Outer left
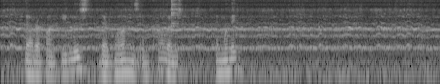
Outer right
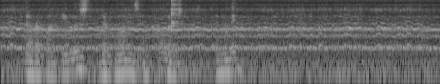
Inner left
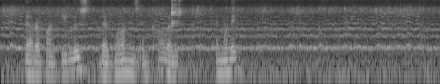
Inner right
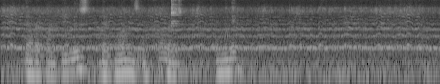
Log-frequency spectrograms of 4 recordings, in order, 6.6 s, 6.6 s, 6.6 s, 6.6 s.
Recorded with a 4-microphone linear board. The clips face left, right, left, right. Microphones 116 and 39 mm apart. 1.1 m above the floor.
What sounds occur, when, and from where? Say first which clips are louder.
0.4 s a man speaking: outer left 9 dB, inner left 8 dB; 40° left (ahead or behind), 1.0 m
2.6 s tapping: outer left 3 dB, inner left 2 dB; 30° left (ahead or behind), 1.5 m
